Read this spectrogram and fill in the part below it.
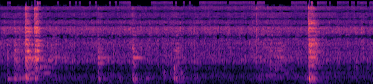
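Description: Cooking jackfruit curry in a pan crackles and sizzles as hot water hits it, with a few stirring scrapes and sharp spatters over a steady hiss.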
